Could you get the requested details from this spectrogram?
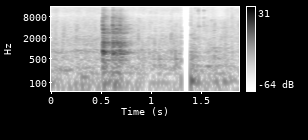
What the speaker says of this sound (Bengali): দেখুন মশলাটা ভালো করে ভাজা হয়ে গেছে।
